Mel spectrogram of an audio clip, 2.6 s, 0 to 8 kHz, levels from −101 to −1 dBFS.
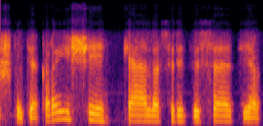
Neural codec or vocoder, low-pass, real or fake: none; 7.2 kHz; real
